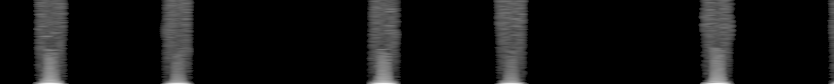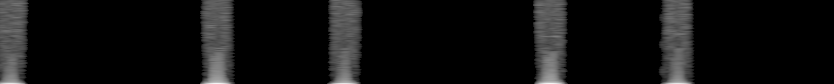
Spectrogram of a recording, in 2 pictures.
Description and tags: Heartbeat Loop
Static (i.e. no HRV patterns) heartbeat-like sound generated with BeeOne.
golden-ratio, loop, heartbeat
